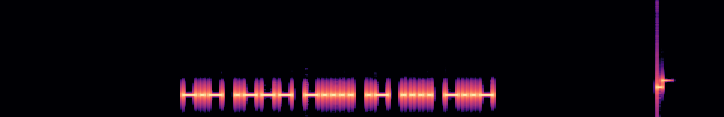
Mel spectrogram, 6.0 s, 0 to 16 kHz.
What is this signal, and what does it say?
Morse code, heard as a keyed tone, about 33 wpm, 700 Hz. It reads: KJ6AHX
